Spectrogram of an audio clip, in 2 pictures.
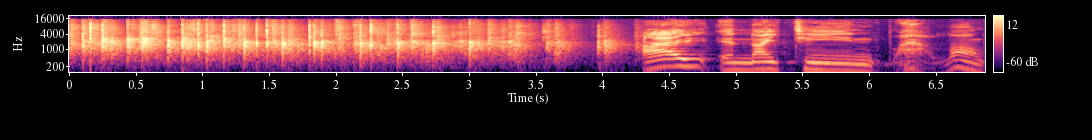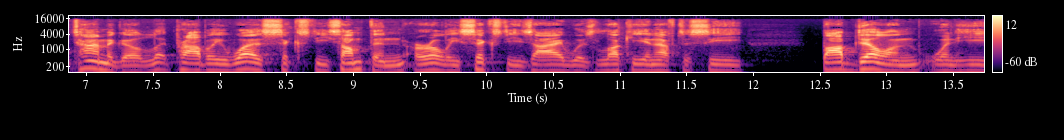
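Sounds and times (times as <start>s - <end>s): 
audience applause: 0.0s - 4.4s
speech: 4.3s - 13.7s.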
